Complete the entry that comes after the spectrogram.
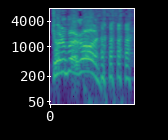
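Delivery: high, loud Sloth-like holler; Brett the janitor. Retold or imitated. Janitor left in a dark bathroom stall, mock-outraged yell. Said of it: "I flicked the lights on and off".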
